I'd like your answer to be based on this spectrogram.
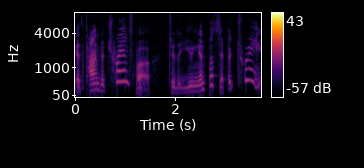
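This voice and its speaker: A woman's put-on character voice at a fairly slow pace, in a dry, close sound with no echo. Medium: read story. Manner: worried, prim.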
